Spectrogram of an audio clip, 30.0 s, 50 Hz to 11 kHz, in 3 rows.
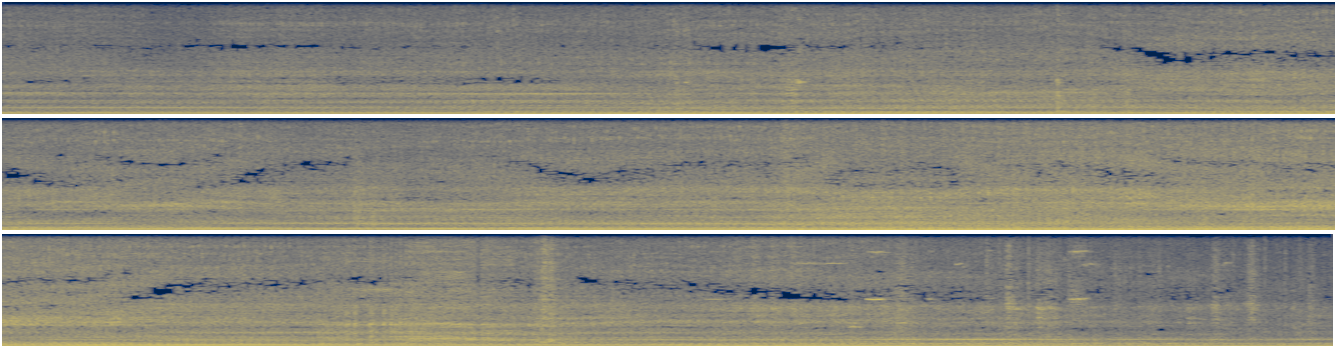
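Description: John Deere 5105 tractor's three-cylinder diesel engine running steadily under load while pulling a potato planter. It grows a little louder about midway through, then eases off.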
